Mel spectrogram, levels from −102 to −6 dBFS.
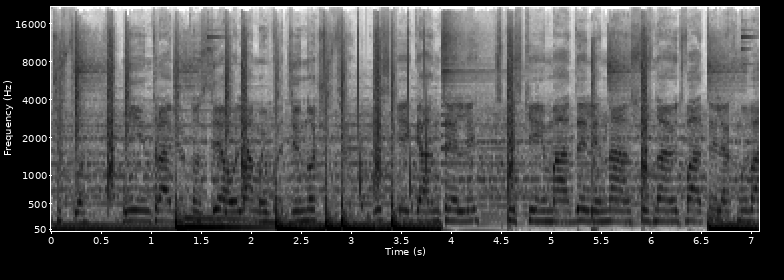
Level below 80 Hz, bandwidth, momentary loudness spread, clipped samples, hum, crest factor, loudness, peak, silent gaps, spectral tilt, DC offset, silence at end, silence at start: -10 dBFS; 19.5 kHz; 7 LU; under 0.1%; none; 8 dB; -11 LUFS; 0 dBFS; none; -4 dB/octave; under 0.1%; 0 s; 0 s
